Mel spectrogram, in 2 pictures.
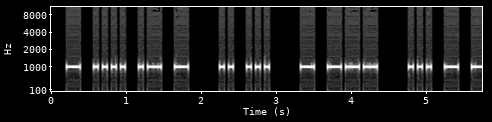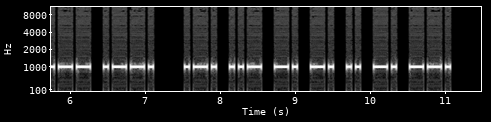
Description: Morse code, heard as a keyed tone, about 20 wpm, 1000 Hz. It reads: THAT IS TO STOP RUNNING
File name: qotdfiles / 20wpm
